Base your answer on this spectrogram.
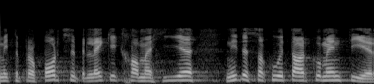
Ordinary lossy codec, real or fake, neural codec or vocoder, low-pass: none; real; none; 5.4 kHz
